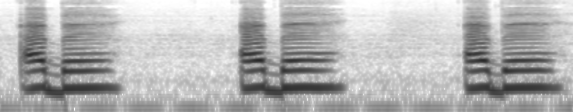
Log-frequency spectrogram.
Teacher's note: جب آپ قلقلے کی ادائیگی کرتے ہوئے اپنے منہ کو ساتھ میں کھولیں تو اس کے ساتھ کیا ہوتا ہے کہ پھر اس میں فتحہ کی سی آواز آتی ہے۔ جس طرح اب یہ لفظ جو لکھا ہوا ہے اس کو دیکھیں، میں بھی اس میں منہ کھولوں گی ساتھ میں، اب اب اب، تو آپ دیکھ رہے ہیں اس میں ب کر رہی میں اس کی، کیونکہ اس میں فتحہ کی آواز آ رہی ہے۔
